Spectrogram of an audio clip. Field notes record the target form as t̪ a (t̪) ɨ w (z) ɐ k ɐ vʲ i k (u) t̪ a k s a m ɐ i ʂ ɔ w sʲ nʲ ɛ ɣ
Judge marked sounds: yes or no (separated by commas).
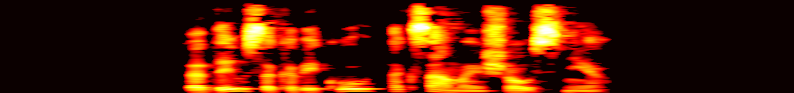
no, no, yes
